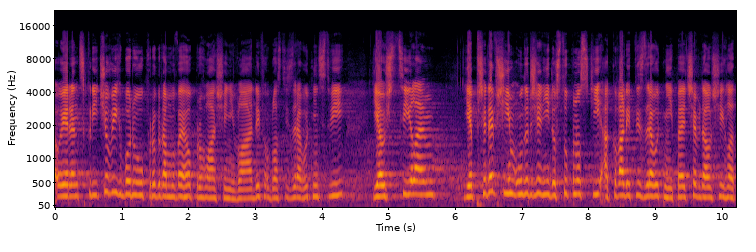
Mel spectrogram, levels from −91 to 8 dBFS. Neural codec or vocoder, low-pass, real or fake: none; 14.4 kHz; real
